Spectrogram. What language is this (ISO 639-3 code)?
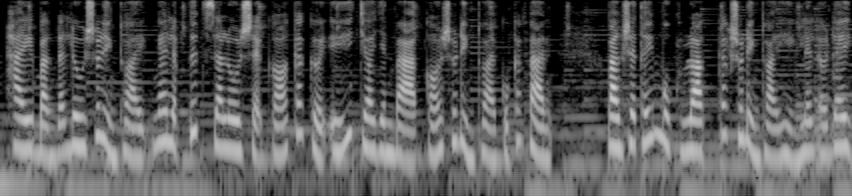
vie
